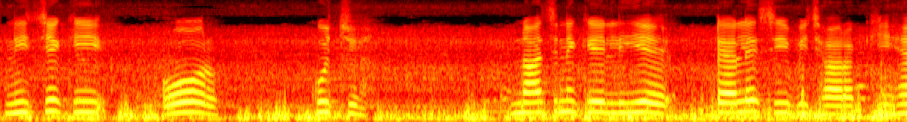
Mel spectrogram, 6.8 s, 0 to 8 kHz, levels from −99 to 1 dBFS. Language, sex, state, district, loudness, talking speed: Hindi, male, Uttar Pradesh, Shamli, -18 LUFS, 105 wpm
